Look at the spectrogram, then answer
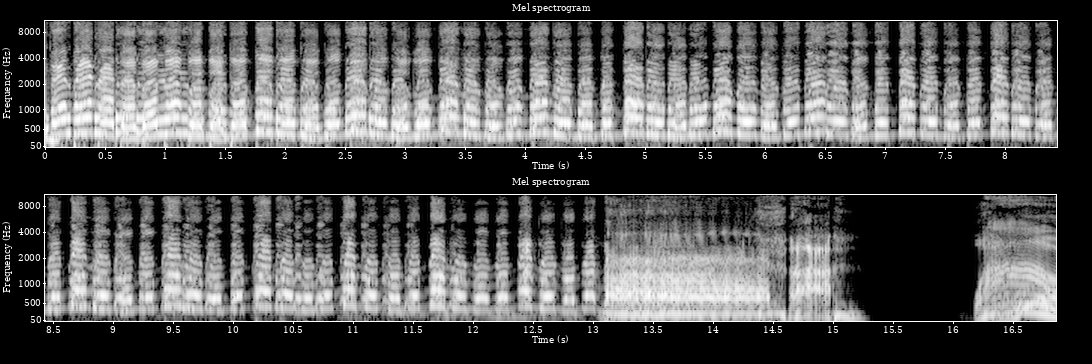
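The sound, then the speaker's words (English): A loud bunker alarm, played by a machine, warbles continuously in a rapid, wavering up-and-down pitch for about thirteen seconds, then turns rougher and breathier before cutting off. “This bunker alarm is for you.”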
